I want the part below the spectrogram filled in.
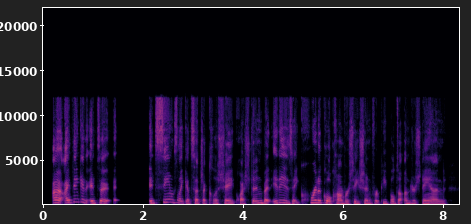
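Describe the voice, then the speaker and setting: A loud woman with an American accent, very wide pitch swings and a moderate pace, against a quiet background. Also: fairly high pitch for a woman. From Texas. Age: 40s. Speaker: leadership and diversity speaker. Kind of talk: podcast interview.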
